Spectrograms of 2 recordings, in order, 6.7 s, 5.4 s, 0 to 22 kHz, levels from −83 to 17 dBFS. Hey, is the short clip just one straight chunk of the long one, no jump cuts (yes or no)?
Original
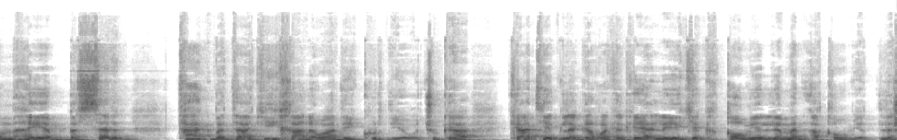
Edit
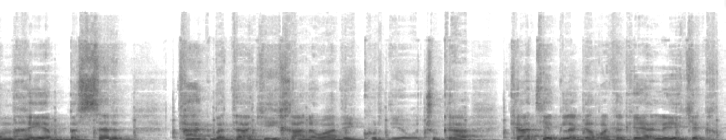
yes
